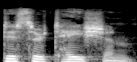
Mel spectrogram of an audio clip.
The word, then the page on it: dissertation: American English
